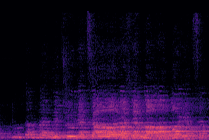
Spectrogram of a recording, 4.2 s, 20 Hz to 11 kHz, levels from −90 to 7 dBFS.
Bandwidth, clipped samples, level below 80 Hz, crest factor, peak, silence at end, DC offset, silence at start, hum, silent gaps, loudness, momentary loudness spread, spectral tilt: 9.8 kHz; under 0.1%; -70 dBFS; 16 dB; -14 dBFS; 0 s; under 0.1%; 0 s; none; none; -30 LUFS; 11 LU; -8 dB/octave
